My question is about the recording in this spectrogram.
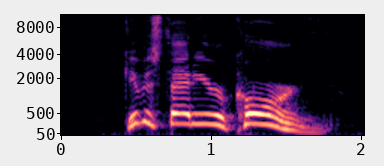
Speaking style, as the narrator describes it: called out one Texas soldier

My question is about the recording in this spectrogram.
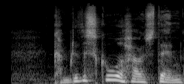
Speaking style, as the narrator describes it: cried the teacher

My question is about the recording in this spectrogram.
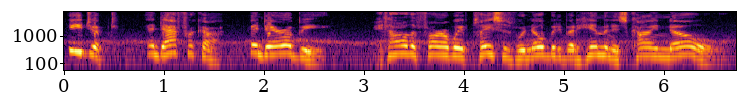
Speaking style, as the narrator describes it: John Robert yelled into the wind

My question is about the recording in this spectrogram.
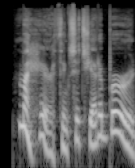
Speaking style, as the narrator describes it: exclaimed Nanna

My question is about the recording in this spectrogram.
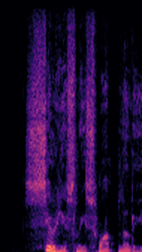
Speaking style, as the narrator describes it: hissed

